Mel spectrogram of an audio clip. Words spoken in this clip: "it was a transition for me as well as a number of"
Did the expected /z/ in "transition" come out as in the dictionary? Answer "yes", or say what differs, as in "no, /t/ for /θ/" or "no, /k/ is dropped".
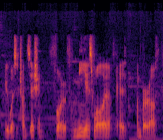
yes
